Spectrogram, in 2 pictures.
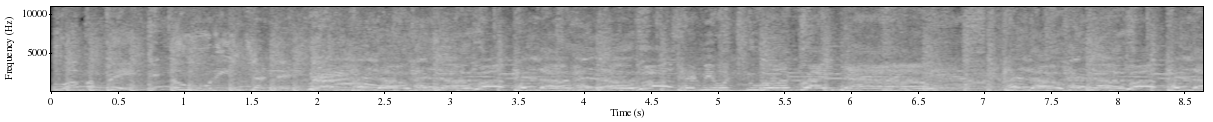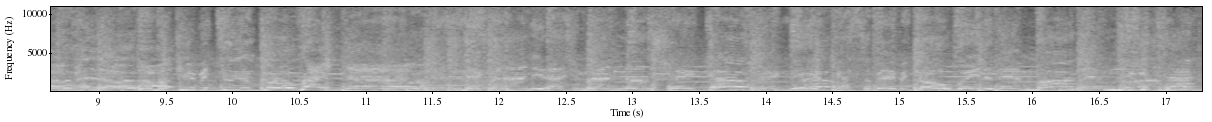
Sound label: korean ringtone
